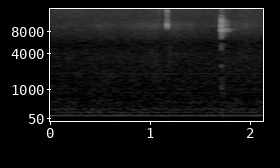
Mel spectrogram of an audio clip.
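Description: Near silence: faint room tone with two faint clicks about half a second apart, in the second half.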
